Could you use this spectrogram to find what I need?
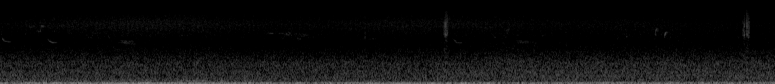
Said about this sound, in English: These are the sounds of a rainy summer's day in Blackheath Forest in the Surrey Hills, about an hour's train south from central London. A rainstorm has just passed over, soaking the bark of the young Scots pine saplings.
